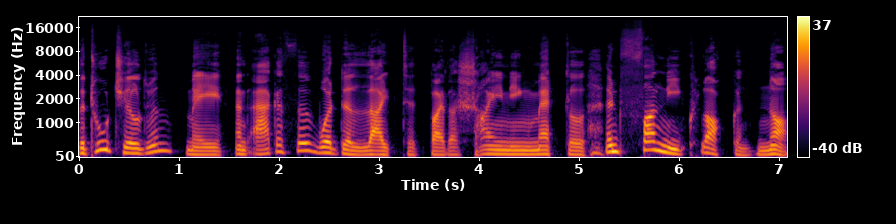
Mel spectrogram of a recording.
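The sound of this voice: Over a quiet background, the speaker reads in an unforced reading voice.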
